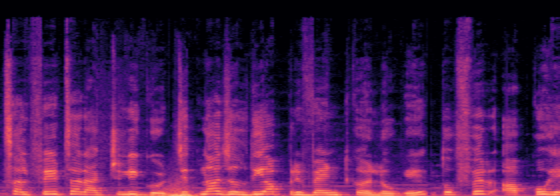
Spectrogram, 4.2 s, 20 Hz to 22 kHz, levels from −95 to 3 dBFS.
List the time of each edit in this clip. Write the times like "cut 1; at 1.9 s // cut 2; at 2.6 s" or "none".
cut 1; at 1.3 s // cut 2; at 3.3 s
